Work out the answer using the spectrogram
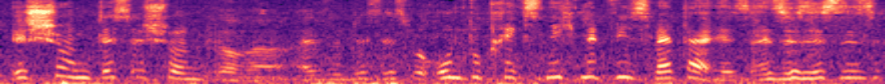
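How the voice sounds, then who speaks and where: Middle-aged woman, chatty and halting, recorded outdoors with street noise. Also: on the high side, expressive. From Berlin, Germany. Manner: chatty, halting with restarts and fillers. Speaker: interviewee, resident. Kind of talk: casual chat. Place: outdoors by a high-rise block. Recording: outdoors with loud background noise.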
